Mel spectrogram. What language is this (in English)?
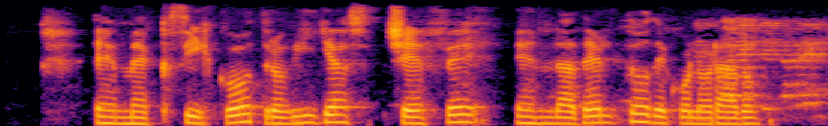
Esperanto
